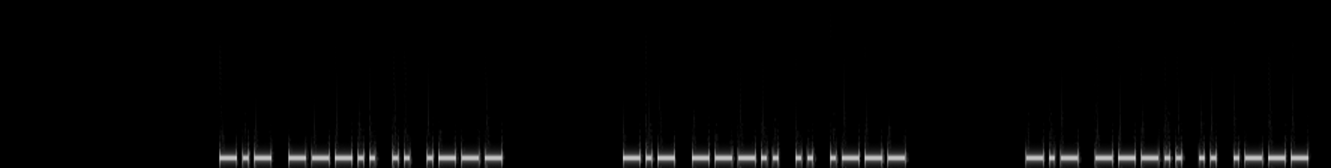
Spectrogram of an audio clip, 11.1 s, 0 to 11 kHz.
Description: Morse code, heard as a keyed tone, about 25 wpm, 700 Hz. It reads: K8IJ K8IJ K8IJ
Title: USA Call Signs - 4 Characters - Repeated 3x - 25wpm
